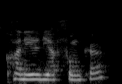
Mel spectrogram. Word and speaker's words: Cornelia Funke: It's a fourth book to a series that's called Inkheart by the German way pronounced, it's Cornelia Funke.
